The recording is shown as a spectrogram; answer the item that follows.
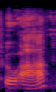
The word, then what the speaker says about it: Puah: So the accent mark was actually on the second syllable as well. Oh, it is on the second syllable too. Okay, so it is pronounced puah.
